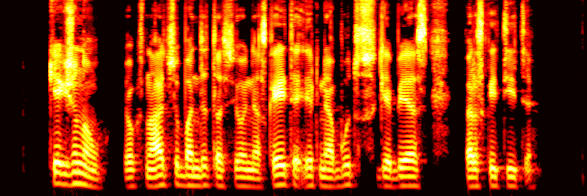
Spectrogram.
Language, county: Lithuanian, Šiauliai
